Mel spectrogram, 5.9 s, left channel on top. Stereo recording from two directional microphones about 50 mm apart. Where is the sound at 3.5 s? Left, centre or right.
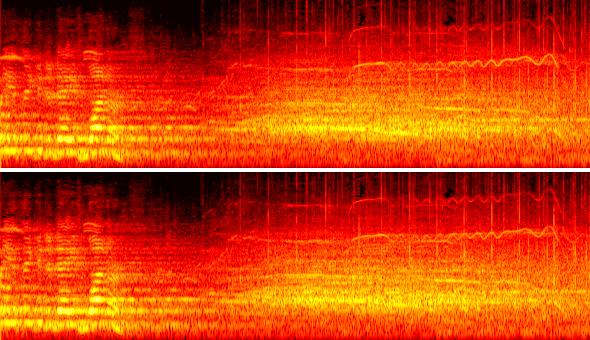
Left.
